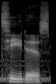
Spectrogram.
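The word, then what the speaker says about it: Tidus: 10 first of all I know it's officially pronounced tedious but I always said Titus is a kid it just makes more sense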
